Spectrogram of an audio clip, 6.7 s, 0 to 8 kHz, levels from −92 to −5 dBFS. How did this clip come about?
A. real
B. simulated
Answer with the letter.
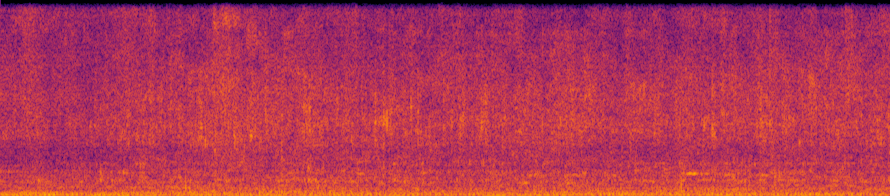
B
